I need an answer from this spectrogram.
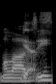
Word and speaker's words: Malazzi: Max Malazzi is her name, right? That's how you say it, Malazzi. Yes, Malazzi.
